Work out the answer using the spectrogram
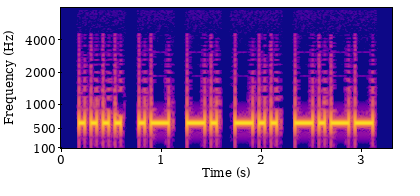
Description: Morse code, heard as a keyed tone, about 20 wpm, 610 Hz. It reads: HANDY
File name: 2012-01-mp3 / n05-CAME BACK TO HAM RADIO AFTER 30 YEARS OF INTERVAL-20wpm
